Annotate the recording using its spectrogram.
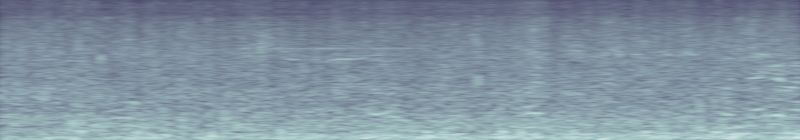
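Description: Wind buffeting the microphone in an uneven low rumble, over a steady wash of lake water around a pedal boat.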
